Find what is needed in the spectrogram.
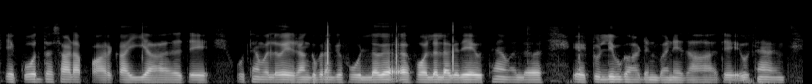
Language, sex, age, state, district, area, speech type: Dogri, male, 18-30, Jammu and Kashmir, Udhampur, rural, spontaneous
